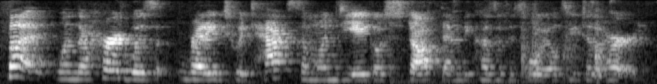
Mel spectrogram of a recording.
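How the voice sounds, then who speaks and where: Woman, high bright pitch, giggly and eager, roomy echo with faint hiss. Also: little pitch movement, fairly quick. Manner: enthusiastic, giggly, counting down votes. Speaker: panelist. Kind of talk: casual chat.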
